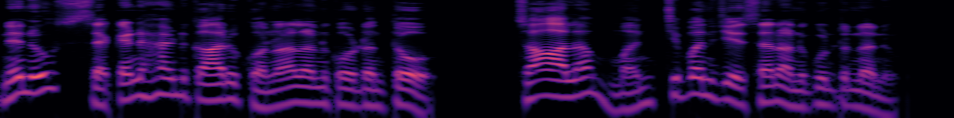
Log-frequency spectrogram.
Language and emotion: Telugu, happy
